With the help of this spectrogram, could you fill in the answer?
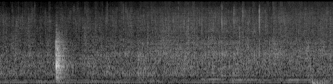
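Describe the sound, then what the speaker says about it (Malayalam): Chilli chicken frying in a pan as a corn flour mix is poured in: a sharp clank at the start, then a steady, even sizzling hiss that continues close and uninterrupted, with no voices. "ആ ഒരു സമയത്ത് നമ്മൾ നേരത്തെ റെഡിയാക്കിയിട്ടുള്ള കോണിൻ്റെ ആ മിക്സ് ഒഴിച്ചു കൊടുക്കുക"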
